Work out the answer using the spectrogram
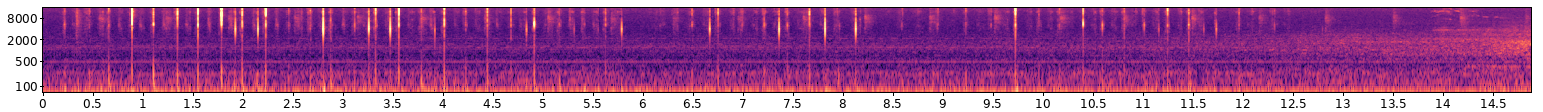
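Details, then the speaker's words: Tangerine MX-style linear keyboard switch on an 8X MKII TKL build: sharp, irregular metallic ticks when pressed over a low room hum; the leaf is believed to cause the ticking. "so normal switch if i don't trigger the ticking compared to you guys hear that there's like a metallic sound you're supposed to make that noise no so almost all linear switches mx-style linear switches have that problem some are more pronounced than others see this one is especially bad"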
